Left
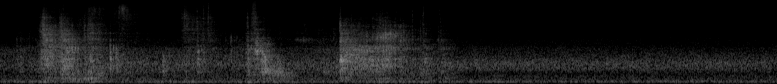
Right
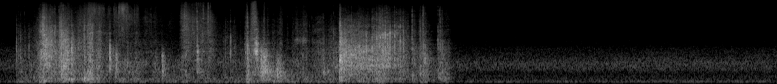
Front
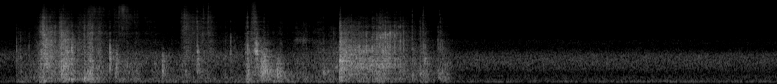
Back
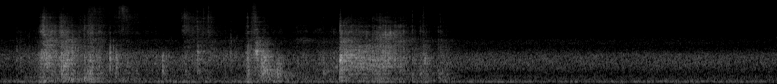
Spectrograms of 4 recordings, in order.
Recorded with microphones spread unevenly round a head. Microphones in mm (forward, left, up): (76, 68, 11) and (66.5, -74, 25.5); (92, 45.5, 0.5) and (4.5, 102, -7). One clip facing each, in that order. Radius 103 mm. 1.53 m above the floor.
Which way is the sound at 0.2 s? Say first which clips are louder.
Right 13 dB, front 3 dB; 90° right.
